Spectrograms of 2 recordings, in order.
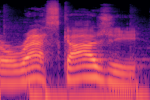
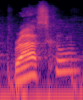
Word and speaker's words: Raska: here, and we got Raskaji. Rascal? Almost want to call you Rascal, but Raska. We'll call you Raska. The J is silent. J's for Jesus. Jesus, man, it's Raska.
